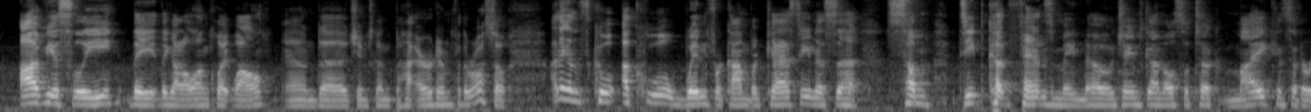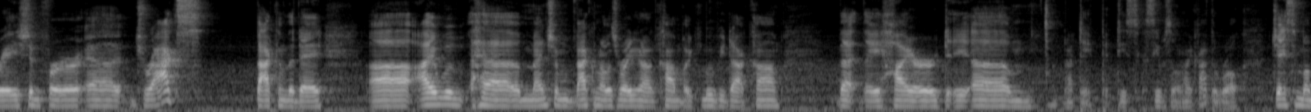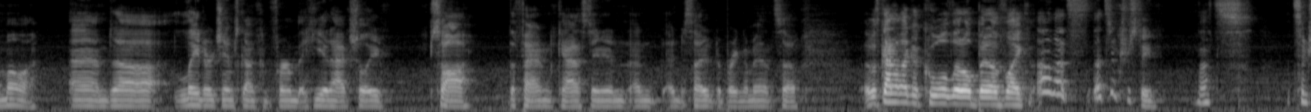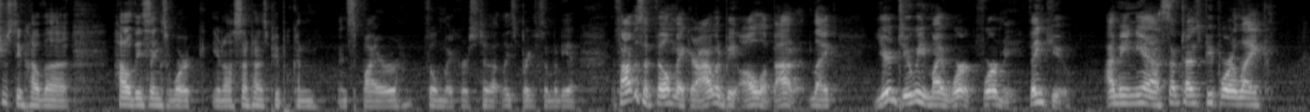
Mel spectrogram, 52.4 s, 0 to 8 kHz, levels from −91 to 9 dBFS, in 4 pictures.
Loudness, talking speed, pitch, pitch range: -30 LUFS, 190 wpm, 125 Hz, 110-150 Hz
